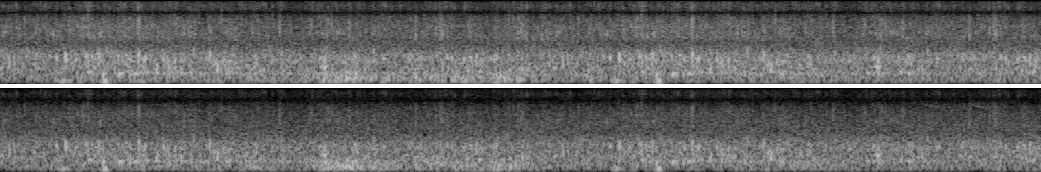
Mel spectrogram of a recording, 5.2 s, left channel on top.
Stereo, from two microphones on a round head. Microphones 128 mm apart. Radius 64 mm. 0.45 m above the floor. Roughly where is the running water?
Left.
